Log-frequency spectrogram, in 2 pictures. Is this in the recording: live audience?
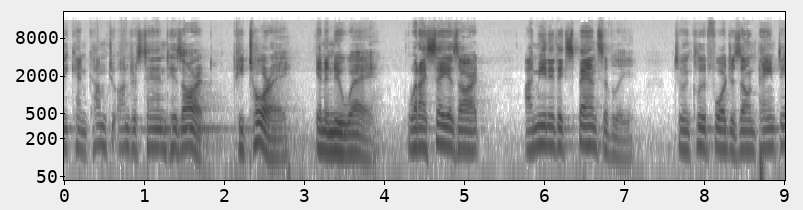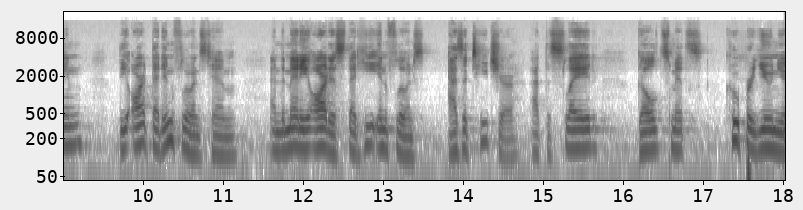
yes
